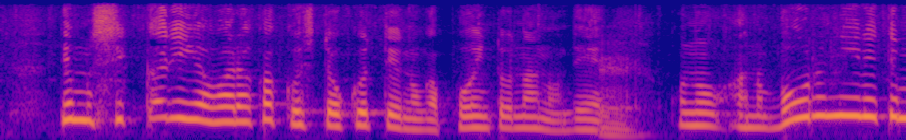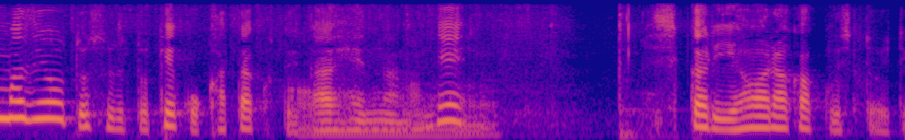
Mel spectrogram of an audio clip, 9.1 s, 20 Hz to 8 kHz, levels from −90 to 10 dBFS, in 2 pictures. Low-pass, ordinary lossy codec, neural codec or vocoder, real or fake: 7.2 kHz; none; none; real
